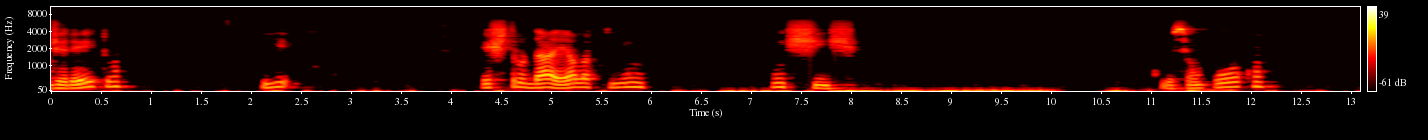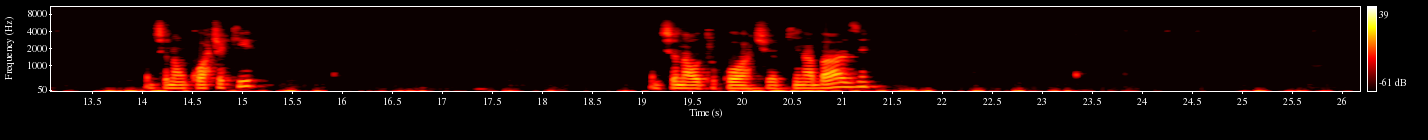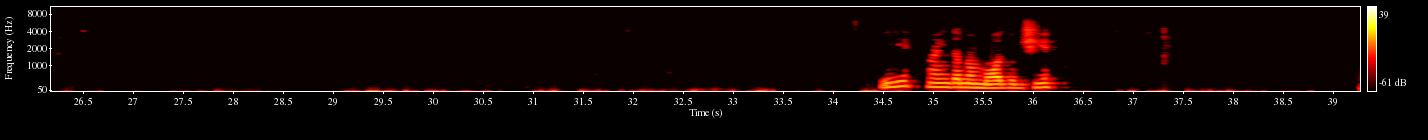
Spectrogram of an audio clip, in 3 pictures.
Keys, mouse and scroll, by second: 2.8 middle click, 5.7 middle click, 9.0-11.0 middle drag, 11.0-14.4 drag, 14.4 ctrl+r, 19.4 ctrl+r, 23.8-27.4 middle drag, 29.8-32.8 middle drag, 33.2 middle click, 34.5-37.1 middle drag, 37.1 a, 38.8-39.2 drag.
